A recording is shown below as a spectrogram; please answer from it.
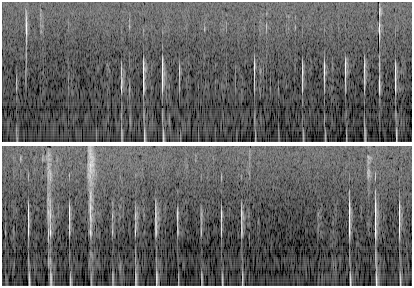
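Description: A fine-tip pen held in the fingers scratches across a large, flat, solid, clear acrylic sheet on a white background while hatching a raven drawing. Roughly thirty short, dry, clicking ticks come in quick, uneven bursts, each dying away almost instantly over a quiet, steady low hum.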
